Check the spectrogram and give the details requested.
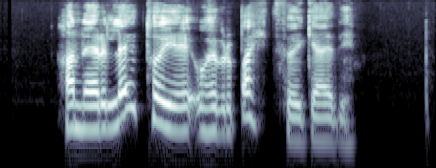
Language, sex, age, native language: Icelandic, male, 30-39, Icelandic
